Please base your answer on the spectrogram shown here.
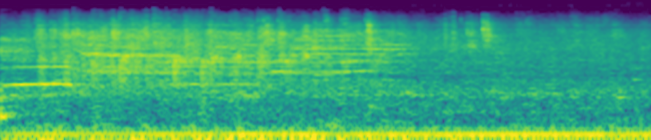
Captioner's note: attendees cheering and applauding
